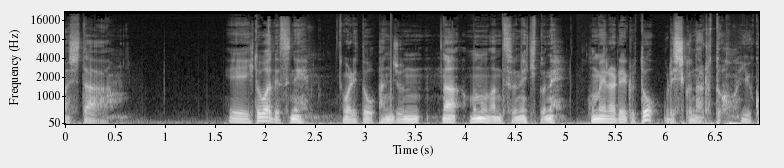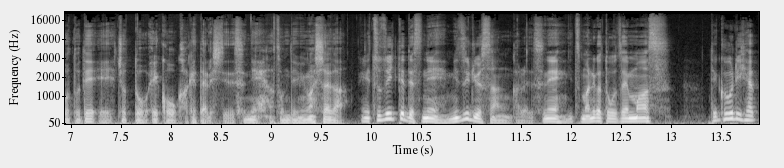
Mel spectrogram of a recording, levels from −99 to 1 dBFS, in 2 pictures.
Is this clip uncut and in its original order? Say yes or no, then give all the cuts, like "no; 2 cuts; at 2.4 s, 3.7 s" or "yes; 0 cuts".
no; 1 cut; at 9.8 s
